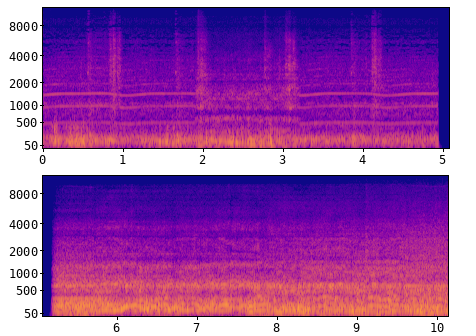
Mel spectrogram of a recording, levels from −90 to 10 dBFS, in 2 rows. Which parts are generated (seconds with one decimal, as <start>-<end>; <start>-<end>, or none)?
1.9-3.2; 5.7-9.6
